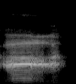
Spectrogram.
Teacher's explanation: when we have ein it's pronounced very guttural and more stronger than you would in hebrew or in modern hebrew instead of i it's ah so it's more like from the · So it's more like from the back of your throat, guttural like that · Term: ayin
